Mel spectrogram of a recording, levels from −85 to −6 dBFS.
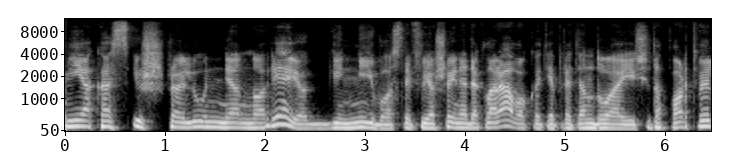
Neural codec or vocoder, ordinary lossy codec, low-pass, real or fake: none; Opus, 64 kbps; 10.8 kHz; real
